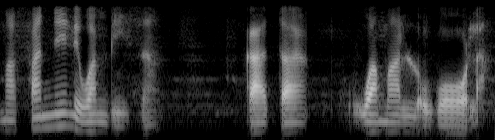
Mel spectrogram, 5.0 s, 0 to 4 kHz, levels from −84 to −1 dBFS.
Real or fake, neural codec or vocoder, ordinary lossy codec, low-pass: fake; autoencoder, 48 kHz, 32 numbers a frame, DAC-VAE, trained on Japanese speech; none; 3.6 kHz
